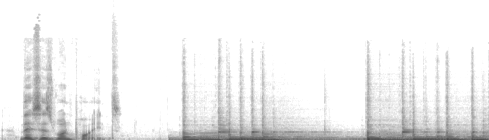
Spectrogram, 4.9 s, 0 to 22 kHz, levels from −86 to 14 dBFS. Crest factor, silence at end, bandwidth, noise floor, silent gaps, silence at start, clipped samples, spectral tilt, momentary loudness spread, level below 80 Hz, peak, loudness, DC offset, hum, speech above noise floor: 18 dB; 0 s; 14 kHz; -46 dBFS; none; 0.2 s; under 0.1%; -7.5 dB/octave; 16 LU; -50 dBFS; -8 dBFS; -26 LUFS; under 0.1%; none; 20 dB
